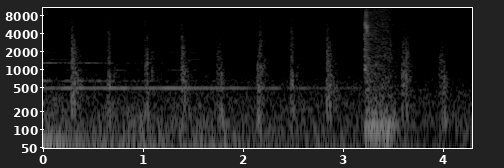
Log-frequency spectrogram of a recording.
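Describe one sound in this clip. Footsteps crunch steadily on dry ground.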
